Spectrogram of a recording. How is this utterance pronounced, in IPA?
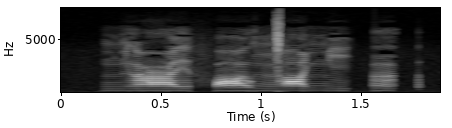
ɲ ə̃ ʕ e f ɑ ʊ̯ ŋ͡ǀ ɑ ɲ i ʔ ə̃ ʔ

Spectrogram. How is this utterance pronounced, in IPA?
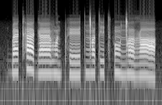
ɡ͡b æ kʰ æ ɡ æː v ɐ̃ d pʰ eː t ŋ͡ǀ ɐ t i t͡sʼ õ ŋ͡ǀ ɐ ɣ a

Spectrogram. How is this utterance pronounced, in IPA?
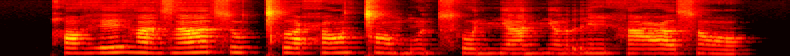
qʰ a ɦ e ɦ ã z ã s u ǀʰ ɤ ħ ɔ̃ ǀ ɔ̃ b ũ t͡sʰ o nʲ ã nʲ ɔ̃ r ĩ h ã ʕ ɤ s ɔ̃

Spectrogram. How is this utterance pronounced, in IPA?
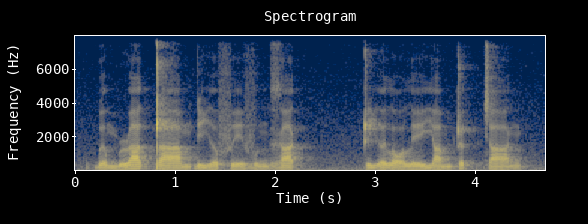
ɓ ə˨˩ m ɹ a˦˥ t̚ ʈ aː˧˥ m ɗ i˨˩˦ ə̯ f e˨˩˨ v ə˨˩ ŋ ɣ a˦˥ k̚ | ʈ i˨˩˦ ə̯ l ɔ˨˩˨ l e˨˩˦ j a˨˩ m ʈ ə˦˥ k̚ c a˨˩ ŋ

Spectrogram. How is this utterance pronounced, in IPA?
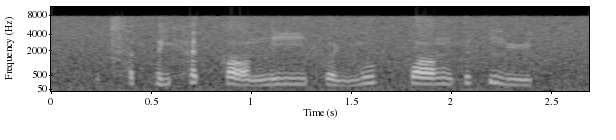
t͡sʰ ɐ˧ k̚ ɐ˨˥ j h ɐ˥ t̚ k ɔː˨˩ n̪ iː˨ f ɵ˨˩ ɥ m uː˥ k̚ f ɔː˧ ŋ p ɪ˥ k̚ ŋ yː˨ t̚

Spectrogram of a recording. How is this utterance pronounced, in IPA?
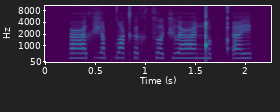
ʕ ə x ʒ æ p dˤ ə ɪ̯ kʰ œ x t͡s ɔ t͡ʃ o ɪ̯ ʕ æ ŋ͡ǃ o k qʼ e

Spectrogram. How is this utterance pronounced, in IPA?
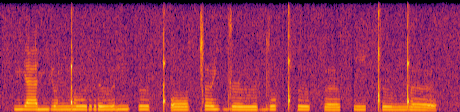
j æ nʲ o ŋ͡ǃ u r ɯ n | ɯ ǃʼ o ǀ ɵ j d ɹ ɯ d u ǃʰ ɯ f ɵ f i ǃ ɯ ŋ͡ǃ ɵ

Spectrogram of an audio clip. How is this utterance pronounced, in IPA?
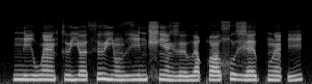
n i w æ̃ k ʉ j œ θ ʉ j õ ɣ i n xʲ æ̃ ɣ ø β e qʷ ɑ χʷ e ɣ ɛ kʷ æ̃ ʔ i

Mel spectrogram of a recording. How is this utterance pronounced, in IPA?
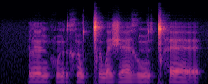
l ɛ̃ː ŋ h ũ r x ə̃ w ǀ ə̃ w ɛ ʒ ɛː ɣ ũ ǀʰ ɛː

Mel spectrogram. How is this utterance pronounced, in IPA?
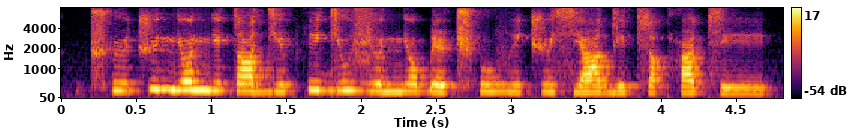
ʈ͡ʂʰ ʉ t͡ʃ ʉ nʲ ɔ nʲ e t ɑ dʲ e pʰ i dʲ u ʑ ɵ nʲ ɔ ɓ e ʈ͡ʂʰ u v i t͡ʃ ʉ sʲ ɑ d i t͡s ɵ qʰ ø t͡s i

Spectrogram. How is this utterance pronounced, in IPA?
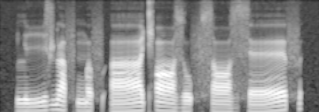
l iː z ɳ a f ŋ͡m ɐ f ʔ aː cʰ ɑː z o f s ɑː z s ɛː f

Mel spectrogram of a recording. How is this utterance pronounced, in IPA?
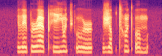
ð e p ɹ æ pʰ i j õ t͡ʃʼ u ɹ | ʒ ɒ p tʰ õ tʼ o m

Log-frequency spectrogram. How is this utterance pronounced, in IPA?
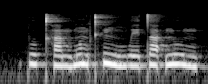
p u˧ kʰ a˧ m b ɔ̃˥˧ m kʰ ĩ˥˧ ŋ m w e˧ t̪ a˦ ʔ n̪ u˥˧ m

